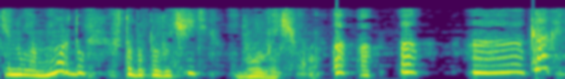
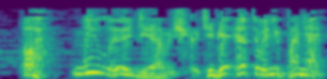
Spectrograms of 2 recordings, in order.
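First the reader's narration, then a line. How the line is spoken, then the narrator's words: Laughing policeman. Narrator (Russian): сказал другой полицейский и засмеялся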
